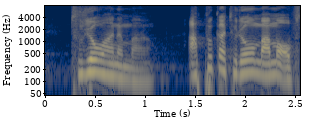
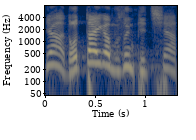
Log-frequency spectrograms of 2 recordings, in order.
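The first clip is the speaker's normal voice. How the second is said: higher, softer belittling voice; evil inner voice; 5 semitones higher, 4 dB quieter than usual. Retold or imitated. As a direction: imitate a discouraging tempter, putting the listener down. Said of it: "나쁜 음성은 포기하게 만듭니다".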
